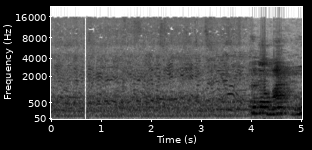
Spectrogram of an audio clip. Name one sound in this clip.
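A crowd murmurs quietly in the background.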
